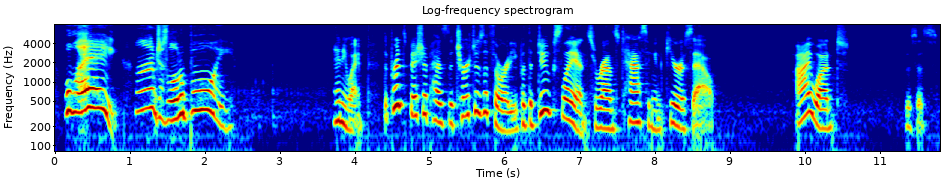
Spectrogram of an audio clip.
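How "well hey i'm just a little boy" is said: put-on high little boy cartoon voice. Describing a favorite kind of kid voice, in a Pokemon kid voice. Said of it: "but that sort of like".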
